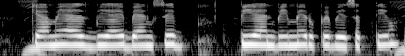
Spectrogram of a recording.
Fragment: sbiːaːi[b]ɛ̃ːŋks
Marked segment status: correct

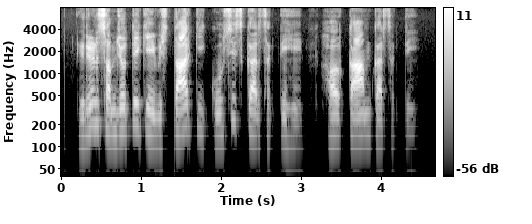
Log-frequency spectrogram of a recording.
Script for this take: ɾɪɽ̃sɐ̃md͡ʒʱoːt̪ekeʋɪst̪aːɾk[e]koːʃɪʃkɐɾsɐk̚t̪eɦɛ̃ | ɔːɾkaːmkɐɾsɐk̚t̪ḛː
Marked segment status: incorrect: i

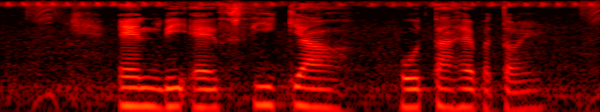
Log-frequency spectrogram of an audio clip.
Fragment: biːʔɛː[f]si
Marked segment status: correct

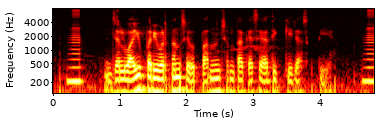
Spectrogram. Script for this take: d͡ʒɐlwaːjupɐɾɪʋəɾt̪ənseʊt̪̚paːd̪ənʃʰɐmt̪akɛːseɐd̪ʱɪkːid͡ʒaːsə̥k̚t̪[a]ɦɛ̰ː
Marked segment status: incorrect: i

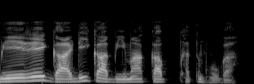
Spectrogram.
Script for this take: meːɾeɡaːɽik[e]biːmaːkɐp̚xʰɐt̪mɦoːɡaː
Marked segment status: incorrect: a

